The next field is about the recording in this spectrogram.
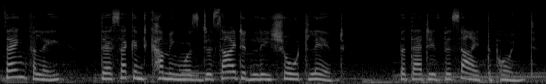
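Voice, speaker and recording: Composed, higher-voiced female leader played by an actress. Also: over music, lightly acted. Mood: grave, composed. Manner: measured, formal briefing. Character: composed, earnest woman leading a band of heroes. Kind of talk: scripted fantasy game dialogue.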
